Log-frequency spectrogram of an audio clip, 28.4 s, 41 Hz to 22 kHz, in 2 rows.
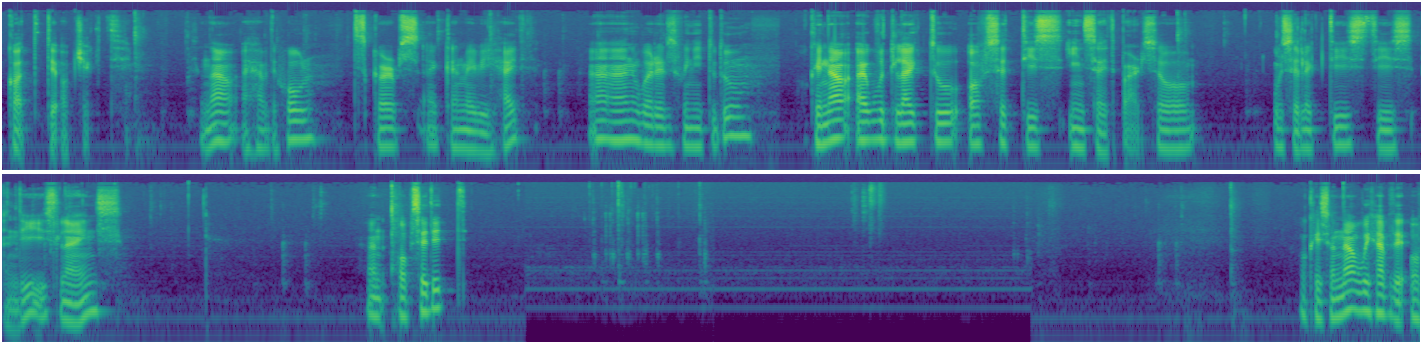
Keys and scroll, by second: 1.2 4, 1.6 x, 4.8 h, 11.7 2, 18.0 o, 20.3 Escape, 21.1 o, 26.4 3.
